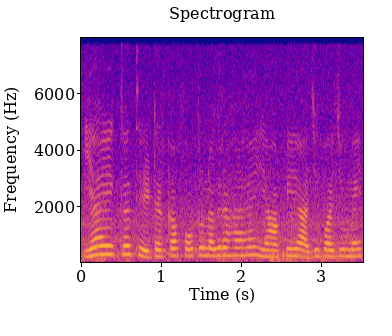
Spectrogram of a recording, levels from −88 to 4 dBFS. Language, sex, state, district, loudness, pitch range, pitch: Hindi, female, Chhattisgarh, Raipur, -17 LUFS, 235-270 Hz, 255 Hz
